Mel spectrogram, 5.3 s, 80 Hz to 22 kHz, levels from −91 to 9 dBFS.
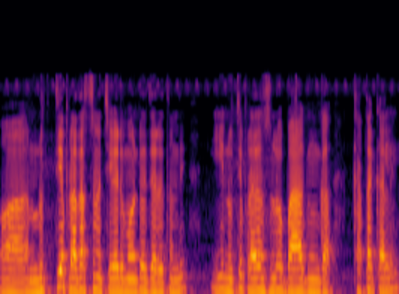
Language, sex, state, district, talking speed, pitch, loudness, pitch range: Telugu, male, Andhra Pradesh, Manyam, 135 wpm, 150 Hz, -17 LUFS, 145-160 Hz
